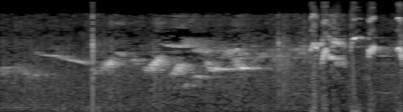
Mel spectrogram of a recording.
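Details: Canary singing a fast, varied run of high warbled notes, sweeping and trilling, broken by a few sharp clicks near the end.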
